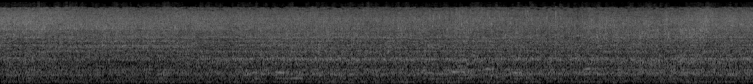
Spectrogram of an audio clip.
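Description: Sopes, thick fried masa rounds for sopes rojos, frying in hot oil with a steady, dense sizzle and hiss that holds evenly at close range throughout, with no talking.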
